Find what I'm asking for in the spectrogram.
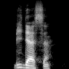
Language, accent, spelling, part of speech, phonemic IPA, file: French, France, bidasse, noun, /bi.das/, LL-Q150 (fra)-bidasse.wav
- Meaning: squaddie, grunt (ordinary soldier)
